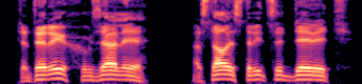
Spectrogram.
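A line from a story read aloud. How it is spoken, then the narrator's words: Grim conclusion. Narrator (Russian): закончил он мрачно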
